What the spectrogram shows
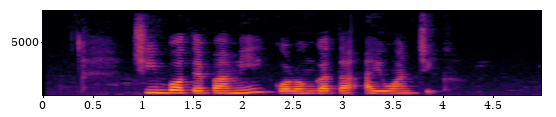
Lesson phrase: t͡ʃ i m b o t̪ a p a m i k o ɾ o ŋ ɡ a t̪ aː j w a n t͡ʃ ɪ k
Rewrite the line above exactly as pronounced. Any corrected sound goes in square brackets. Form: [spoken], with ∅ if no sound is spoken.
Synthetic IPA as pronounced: t͡ʃ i m b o t̪ [e] p a m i k o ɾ o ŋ ɡ a t̪ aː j w a n t͡ʃ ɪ k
